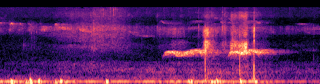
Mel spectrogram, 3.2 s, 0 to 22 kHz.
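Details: Mournful song of a Fairy pitta perched on a pine at a planned golf course site on Nojasan, elevation 147 m. A single pair of steady whistled notes is heard among low rumbling background noise and a few sharp clicks.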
